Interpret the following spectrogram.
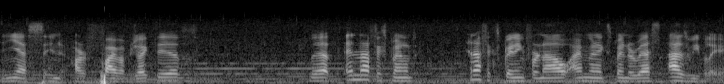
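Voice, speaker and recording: Long, frequent pauses and fairly even intonation in a French Canadian accent, with music in the background. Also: man, fairly high pitch for a man, fairly quick pace. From Canada. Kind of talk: let's play game commentary. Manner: casual, joking.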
